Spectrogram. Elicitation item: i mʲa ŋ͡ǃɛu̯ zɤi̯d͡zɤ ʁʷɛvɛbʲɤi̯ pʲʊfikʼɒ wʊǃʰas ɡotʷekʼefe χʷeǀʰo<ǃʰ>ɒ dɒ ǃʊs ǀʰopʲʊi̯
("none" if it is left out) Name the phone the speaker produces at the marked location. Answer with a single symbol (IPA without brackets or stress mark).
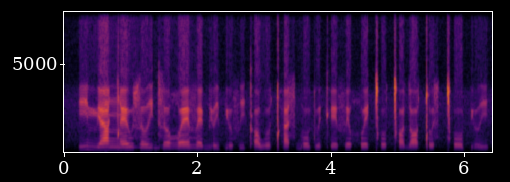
ǀʰ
